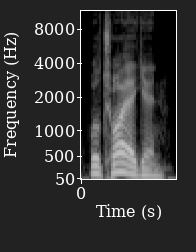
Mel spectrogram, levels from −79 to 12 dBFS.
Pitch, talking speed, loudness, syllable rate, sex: 135 Hz, 190 wpm, -15 LUFS, 5.1 syllables/s, male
